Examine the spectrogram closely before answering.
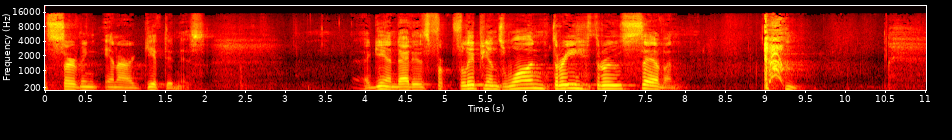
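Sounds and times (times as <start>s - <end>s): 
speech: 0.0s - 2.3s, 4.0s - 8.0s, 9.2s - 9.5s
person coughing: 9.0s - 9.6s
rasping throat clearing: 9.0s - 9.6s.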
